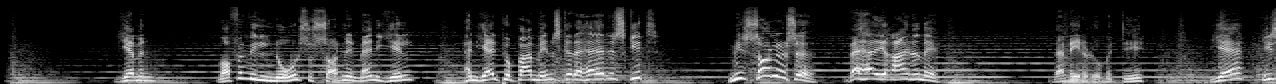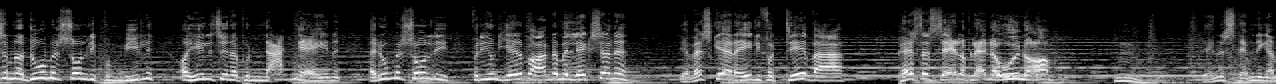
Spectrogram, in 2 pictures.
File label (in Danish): Ypperstepraesterne drama med speak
